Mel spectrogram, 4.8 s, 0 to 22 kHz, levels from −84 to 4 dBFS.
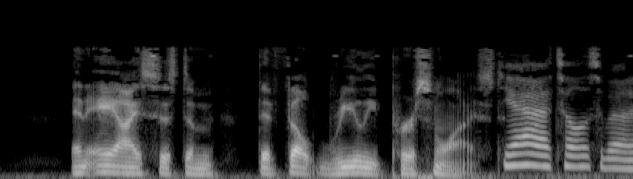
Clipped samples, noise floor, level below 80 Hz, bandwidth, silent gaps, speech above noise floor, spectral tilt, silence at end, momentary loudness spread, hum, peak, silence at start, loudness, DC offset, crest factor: under 0.1%; -56 dBFS; -44 dBFS; 8.6 kHz; none; 30 dB; -5.5 dB/octave; 0 s; 8 LU; none; -8 dBFS; 0.55 s; -27 LUFS; under 0.1%; 18 dB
